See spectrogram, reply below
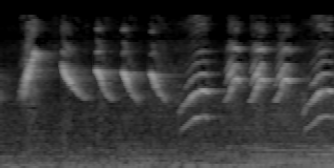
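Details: Young Long-tailed Shrike, a hobbyist's bird in training to become a frequent singer. It gives clear whistled sweeps, first falling and then rising, repeated about three to four times a second in a quiet setting.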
